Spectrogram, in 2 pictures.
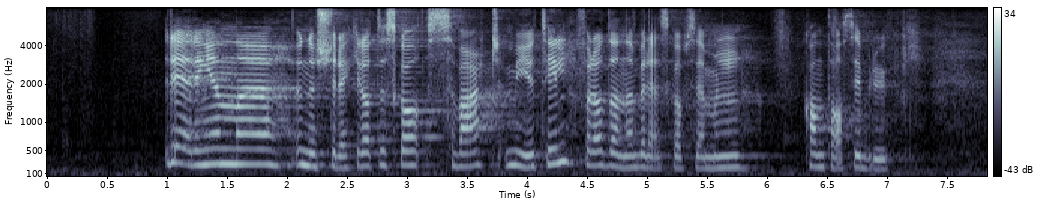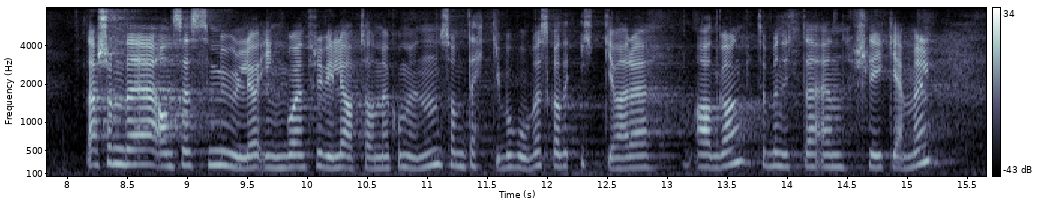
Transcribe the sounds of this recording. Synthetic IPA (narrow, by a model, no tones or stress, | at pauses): ɾɛjeːɾɪŋənʉnːəʂt̪ɾeːkəɾɑt̪̚d̪ɛskɑlsʋæːʈmyːət̪ʰɪlfɔɾɑt̪̚d̪ɛnːəbəɾḛːd̪skɑːpsjɛməln̩kʰɑnt̪ʰɑ̰ːsɪbɾʉːk | d̪̥æʂɔmd̪ɛɑnseːsmʉːlɪɔʔɪŋɡoːɛnfɾɪʋɪlːɪɑːʋt̪ʰɑːləmɛkʰʊmʉːnn̩sɔmd̪ɛkːəbəhuːʋəskɑld̪ɛʔɪkːəʋæːɾəɑːd̪ɡɑŋt̪ʰɪlɔbənʏt̪ːəʔɛnʂɭiːkjɛmːəl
